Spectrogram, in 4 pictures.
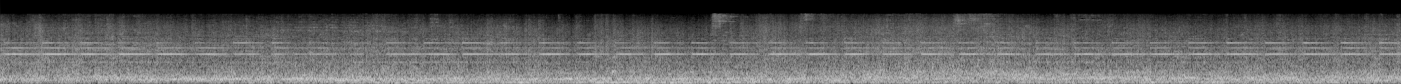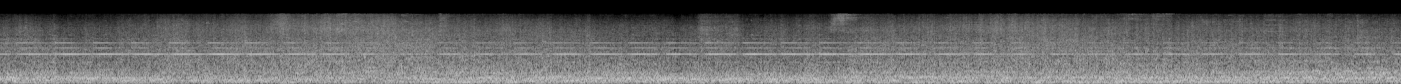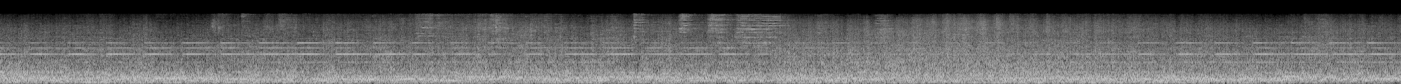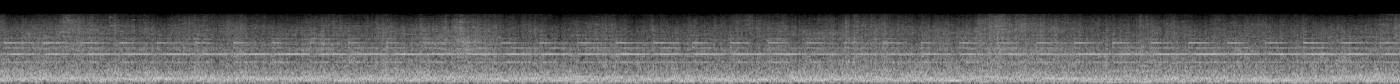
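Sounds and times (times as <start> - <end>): steady high ringing tone: 0.0 - 36.8, 38.8 - 56.0
train wheels clattering over rails: 0.0 - 56.0.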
